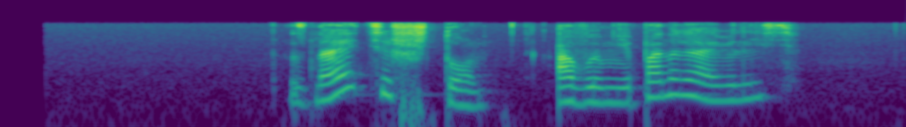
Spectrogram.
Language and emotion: Russian, positive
